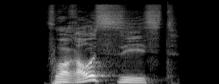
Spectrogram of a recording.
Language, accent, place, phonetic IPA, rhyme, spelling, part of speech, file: German, Germany, Berlin, [foˈʁaʊ̯sˌziːst], -aʊ̯sziːst, voraussiehst, verb, De-voraussiehst.ogg
- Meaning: second-person singular dependent present of voraussehen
